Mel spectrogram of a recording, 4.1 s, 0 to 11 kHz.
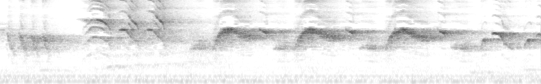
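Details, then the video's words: Tame caged Chinese hwamei singing in competitive style: loud, ringing phrases of rising, slurred whistles repeated about once a second, bright and high, with a faint low hum behind. "Mi thuần MCB99x8A đẹp hót đấu giọng hay tốc độ mỏ tốt"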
